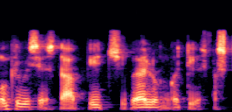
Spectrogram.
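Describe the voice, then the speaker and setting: A quiet, raspy put-on character voice from a man, fairly low in pitch, at a moderate pace. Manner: quiet, subdued.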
